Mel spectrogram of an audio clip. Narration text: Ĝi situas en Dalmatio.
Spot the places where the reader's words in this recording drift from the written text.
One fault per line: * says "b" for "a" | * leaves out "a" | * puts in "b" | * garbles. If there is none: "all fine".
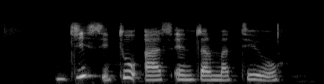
all fine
